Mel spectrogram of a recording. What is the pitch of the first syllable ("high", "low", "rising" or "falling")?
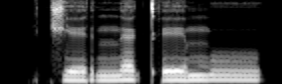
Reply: low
